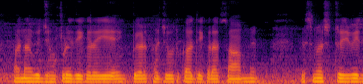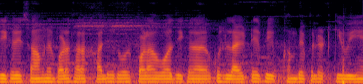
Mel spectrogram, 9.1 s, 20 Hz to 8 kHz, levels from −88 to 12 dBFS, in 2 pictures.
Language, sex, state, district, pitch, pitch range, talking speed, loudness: Hindi, male, Jharkhand, Sahebganj, 110 Hz, 110-115 Hz, 250 wpm, -15 LUFS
